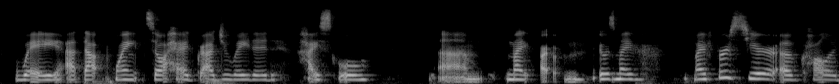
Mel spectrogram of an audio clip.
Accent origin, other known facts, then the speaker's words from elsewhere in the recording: Alpine, Utah, United States; I grew up in Alpine, Utah. It's very LDS community.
